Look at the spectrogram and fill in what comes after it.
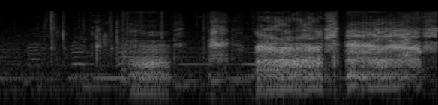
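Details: Four-week-old working mastiff puppy, feisty and confident, growling in play: rough, rasping growls that build into loud, sustained snarling yelps in the second half, with brief breaks between bursts.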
